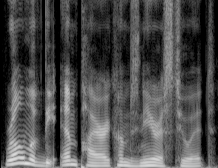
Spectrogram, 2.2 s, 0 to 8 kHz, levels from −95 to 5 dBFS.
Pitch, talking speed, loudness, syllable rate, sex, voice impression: 155 Hz, 220 wpm, -16 LUFS, 6.2 syllables/s, male, masculine, adult-like, tensed, powerful, bright, clear, fluent, intellectual, friendly, slightly unique, wild, lively, slightly sharp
